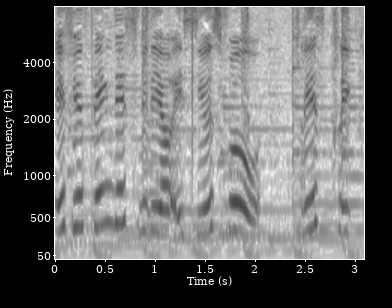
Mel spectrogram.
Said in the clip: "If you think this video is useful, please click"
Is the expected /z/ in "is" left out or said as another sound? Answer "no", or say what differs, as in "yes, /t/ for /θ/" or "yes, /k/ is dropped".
yes, /s/ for /z/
